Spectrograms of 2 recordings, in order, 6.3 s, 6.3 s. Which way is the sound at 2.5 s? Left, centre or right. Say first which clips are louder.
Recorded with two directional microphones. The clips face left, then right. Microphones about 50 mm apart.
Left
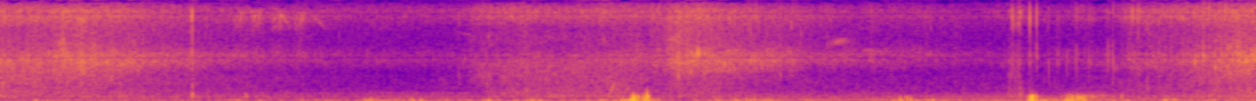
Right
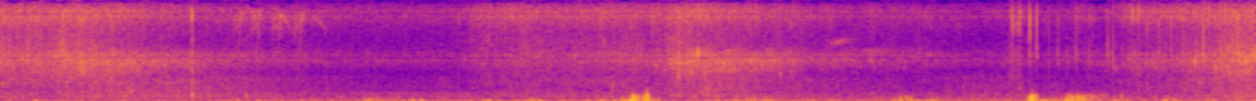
Left 6 dB; left.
